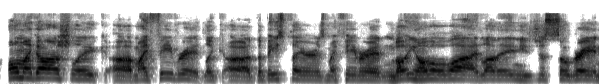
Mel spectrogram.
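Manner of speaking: high, rambling mock gush; gushing fangirl. Fan tells guitarist about her favorite bass player, gushing.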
